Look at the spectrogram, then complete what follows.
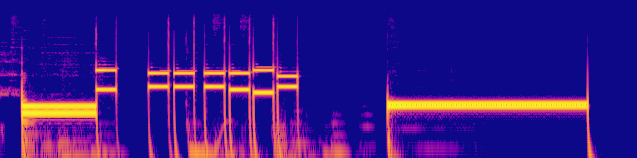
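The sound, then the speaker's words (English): A telephone dial tone, then a quick run of about seven touch-tone beeps as a number is dialed to make a phone call, followed by a pause and one long, steady ringing tone. Loud, no voices. “It's time to make that phone call, and hopefully I can get my best friend voice on.”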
